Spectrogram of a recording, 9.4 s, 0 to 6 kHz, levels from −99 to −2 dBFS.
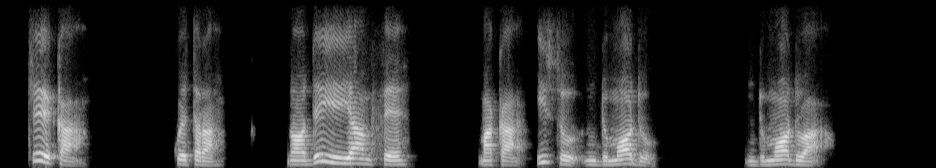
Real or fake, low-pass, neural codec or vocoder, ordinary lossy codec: real; 5.4 kHz; none; Opus, 16 kbps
